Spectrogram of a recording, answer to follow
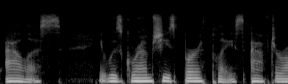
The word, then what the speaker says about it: Ales: I had to go to Als, pronounced Alice.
